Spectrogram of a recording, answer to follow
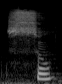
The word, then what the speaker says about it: saoul: Mais les trois termes se prononcent sous, donc le L reste silencieux.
